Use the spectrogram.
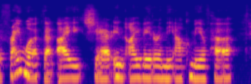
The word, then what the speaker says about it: Ayurveda: I keep looking at the spelling of Ayurveda and I'm like, Ayurveda is how we pronounce Perfectly.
